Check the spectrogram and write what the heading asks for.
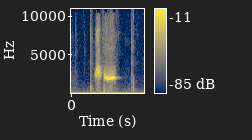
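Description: A blue and white budgie imitates R2-D2's robotic beeps: two bright, high whistled tones, the second longer and held at a steady pitch, then a brief chirp. No one speaks.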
